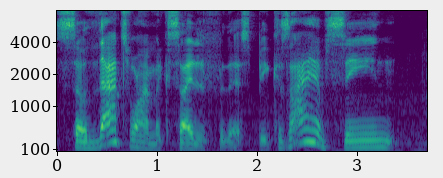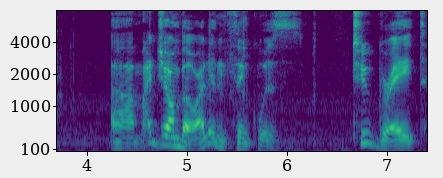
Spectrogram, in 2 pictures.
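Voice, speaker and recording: A man with an American accent at a medium pitch, speaking fairly slowly with very wide pitch swings, in a very clean recording with a silent background. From Pittsburgh, western Pennsylvania. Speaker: sports card collector, channel host. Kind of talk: casual card-opening video commentary. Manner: chatty, with hesitations.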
